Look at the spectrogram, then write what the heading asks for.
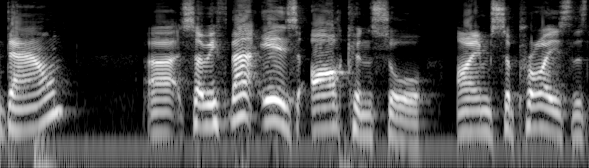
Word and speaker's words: Arkansas: But it's pronounced Arkansas. Don't ask why.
